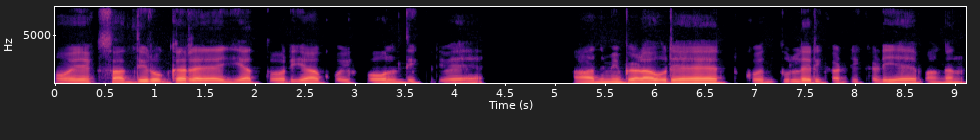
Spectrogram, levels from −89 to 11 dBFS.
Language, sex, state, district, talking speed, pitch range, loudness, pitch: Rajasthani, male, Rajasthan, Churu, 170 wpm, 90-95 Hz, -21 LUFS, 95 Hz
